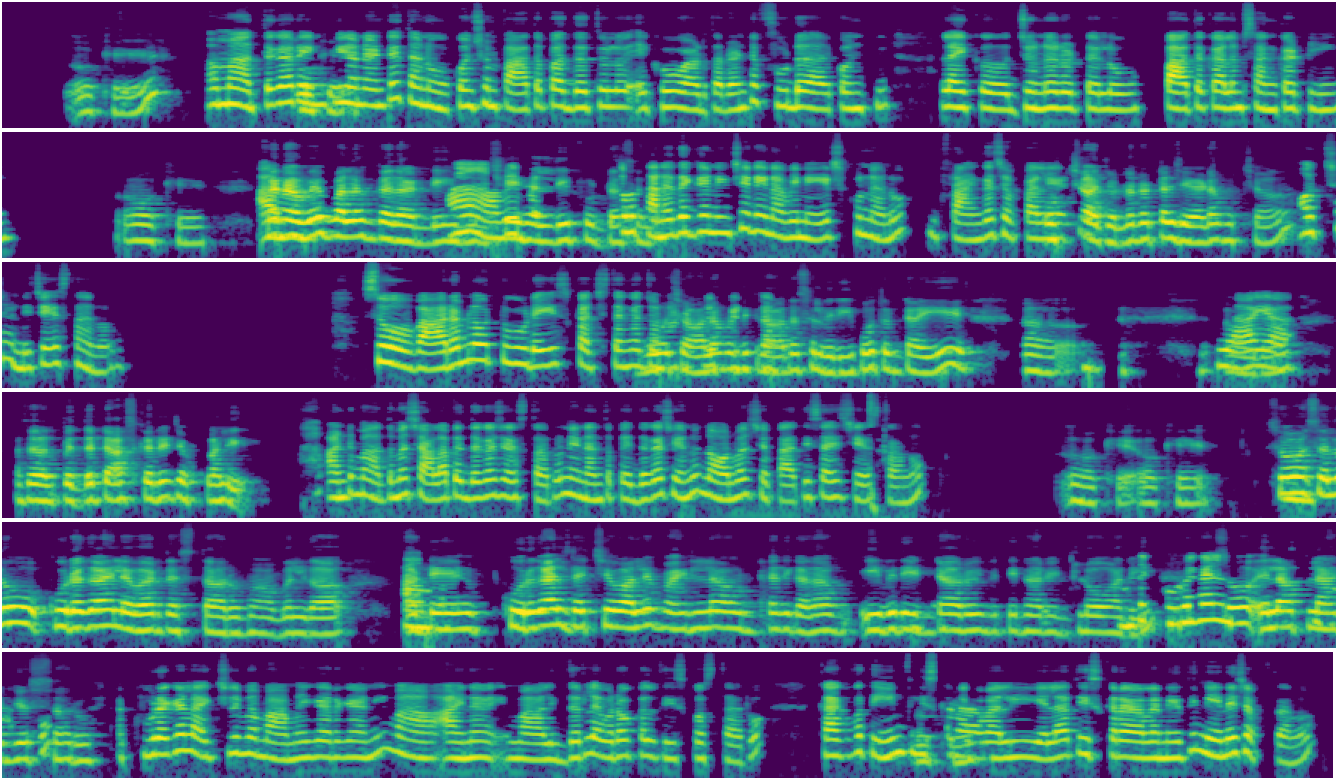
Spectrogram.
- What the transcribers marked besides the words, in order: tapping; in English: "ఫుడ్"; in English: "లైక్"; in English: "సో"; in English: "హెల్తీ ఫుడ్"; in English: "ఫ్రాంక్‌గా"; other background noise; in English: "సో"; in English: "టూ డేస్"; in English: "టాస్క్"; in English: "నార్మల్ చపాతీ సైజ్"; in English: "సో"; in English: "మైండ్‌లో"; in English: "సో"; in English: "ప్లాన్"; in English: "యాక్చువల్లి"
- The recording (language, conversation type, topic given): Telugu, podcast, రోజువారీ భోజనాన్ని మీరు ఎలా ప్రణాళిక చేసుకుంటారు?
